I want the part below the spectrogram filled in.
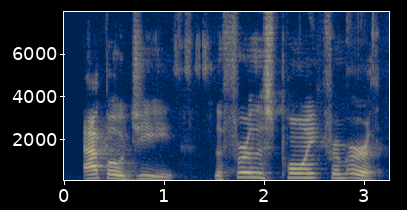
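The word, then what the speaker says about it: apogee: apog G at this level and let me spell that word for you a p o GE e e Appo G the furthest point from Earth Appo meaning Greek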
